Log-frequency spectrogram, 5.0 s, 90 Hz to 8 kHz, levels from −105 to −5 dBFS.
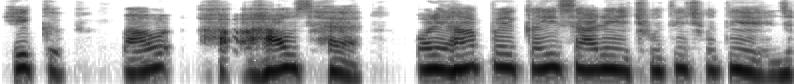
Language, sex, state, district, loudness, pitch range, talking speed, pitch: Hindi, male, Bihar, Muzaffarpur, -19 LUFS, 180-210 Hz, 145 wpm, 200 Hz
